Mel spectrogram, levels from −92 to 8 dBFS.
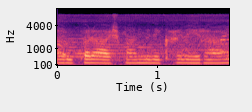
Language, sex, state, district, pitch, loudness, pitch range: Hindi, female, Bihar, Gaya, 190 Hz, -17 LUFS, 190-195 Hz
